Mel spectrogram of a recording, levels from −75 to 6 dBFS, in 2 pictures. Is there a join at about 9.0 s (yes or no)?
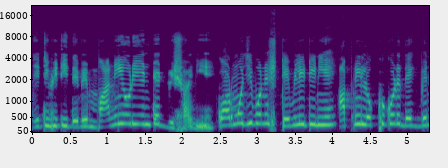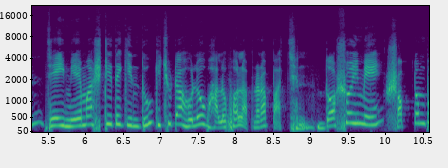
yes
